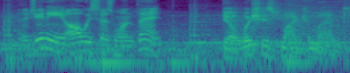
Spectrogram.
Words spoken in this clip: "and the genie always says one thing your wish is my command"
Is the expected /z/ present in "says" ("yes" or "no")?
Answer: yes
